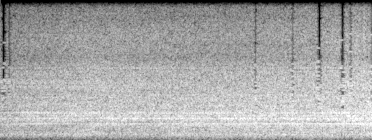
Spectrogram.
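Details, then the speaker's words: Suburban RV furnace after replacing the faulty gas valve that passed no gas: steady, even blower rush with burner lit, no popping, rumbling or clicking; running normally. "Smells good, sounds good."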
